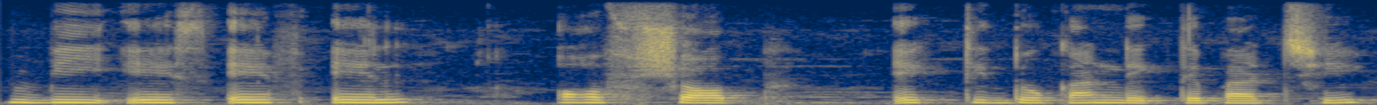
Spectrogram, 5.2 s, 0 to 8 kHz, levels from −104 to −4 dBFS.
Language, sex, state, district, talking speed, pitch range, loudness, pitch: Bengali, female, West Bengal, Cooch Behar, 80 wpm, 190-210 Hz, -19 LUFS, 200 Hz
